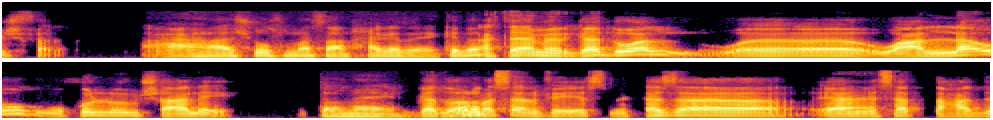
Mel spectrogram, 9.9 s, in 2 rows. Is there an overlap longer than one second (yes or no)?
no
